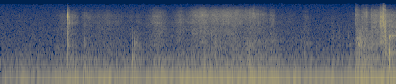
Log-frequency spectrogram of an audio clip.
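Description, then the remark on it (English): Soft paper rustling as a caught page is freed, with a sharp little crackle near the start, then light scratchy handling sounds that swell briefly toward the end, quiet, with no one talking. “Sorry, my paper's caught.”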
